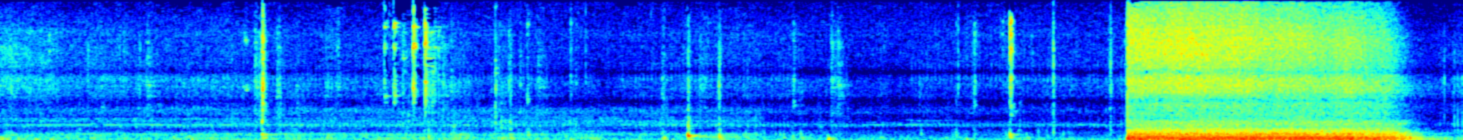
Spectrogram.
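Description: Hot-air balloon's propane burner firing in one loud blast of about a second and a half, starting suddenly near the end and cutting off, after a quiet stretch with a few faint clicks.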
